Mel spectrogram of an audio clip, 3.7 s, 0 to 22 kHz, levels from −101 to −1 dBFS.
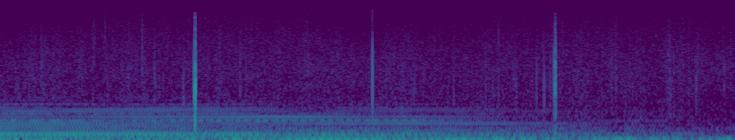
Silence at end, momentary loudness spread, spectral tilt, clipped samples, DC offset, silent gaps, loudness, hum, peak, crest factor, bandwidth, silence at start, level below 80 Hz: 0 s; 13 LU; -4 dB/octave; under 0.1%; under 0.1%; none; -60 LUFS; none; -24 dBFS; 34 dB; 17 kHz; 0 s; -64 dBFS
